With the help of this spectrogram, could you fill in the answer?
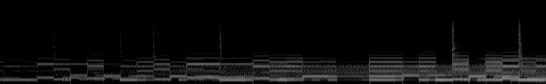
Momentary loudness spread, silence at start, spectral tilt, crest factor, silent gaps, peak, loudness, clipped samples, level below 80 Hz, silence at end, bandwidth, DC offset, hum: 12 LU; 0 s; -7 dB/octave; 14 dB; none; -28 dBFS; -44 LUFS; under 0.1%; -82 dBFS; 0 s; 12.5 kHz; under 0.1%; none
